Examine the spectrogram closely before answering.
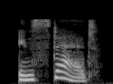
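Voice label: "instead", British English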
